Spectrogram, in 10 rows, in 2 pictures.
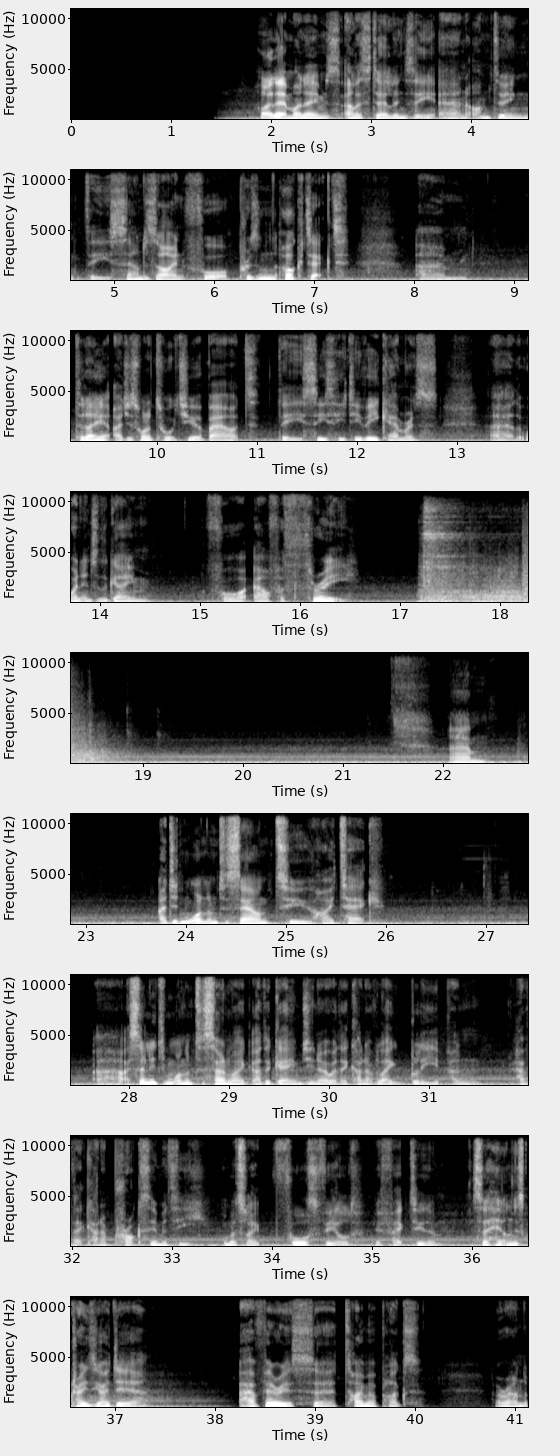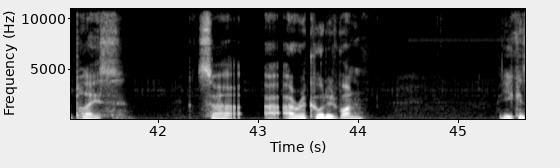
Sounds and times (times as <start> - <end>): Speech: 1.9 - 7.4, 8.0 - 8.6, 9.2 - 16.6, 21.5 - 22.6, 23.7 - 26.0, 27.6 - 37.4, 38.2 - 40.1, 40.8 - 44.2, 45.4 - 45.6.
